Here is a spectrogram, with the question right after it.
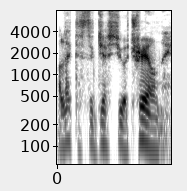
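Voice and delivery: gentle, kindly, soft half-whisper. Retelling a man who came up while the speaker set up camp, retelling a kind half-whisper. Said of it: "whispers to me".

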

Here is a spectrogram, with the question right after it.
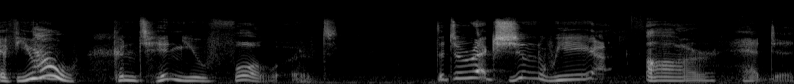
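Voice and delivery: odd, put-on fish-person creature voice. Voicing a fish person met by the party, fish-person creature voice. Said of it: "we're being approached by two fish people with mushrooms".

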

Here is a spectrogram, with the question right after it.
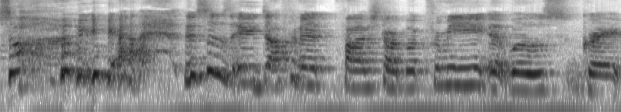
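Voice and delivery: choked-up, teary voice, crying through words. A reader wrapping up a book review, crying. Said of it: "and now I'm crying".

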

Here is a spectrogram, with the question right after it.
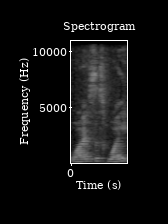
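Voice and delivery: ordinary talk

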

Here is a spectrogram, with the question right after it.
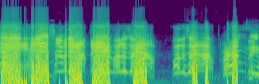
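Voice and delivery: very high, very loud squeaky voice. Game master voicing a voice the players hear calling out: high squeaky voice. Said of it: "you hear a high, squeaky voice say".

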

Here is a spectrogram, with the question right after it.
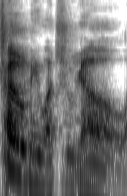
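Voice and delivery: compelling, rough, creaky voice of command. Describing the Emperor's Voice from a book's first chapter, booming voice. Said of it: "It's just like this booming voice".

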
